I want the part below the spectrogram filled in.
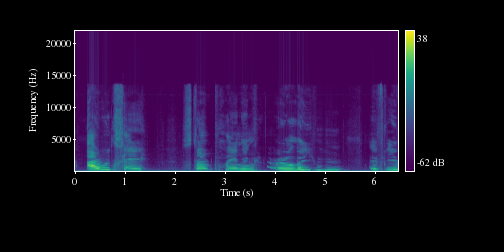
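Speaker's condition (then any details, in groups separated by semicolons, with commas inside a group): Cerebral palsy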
